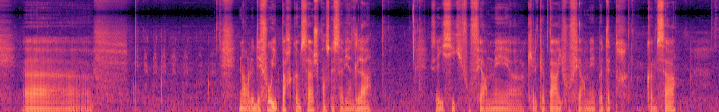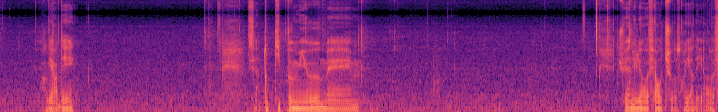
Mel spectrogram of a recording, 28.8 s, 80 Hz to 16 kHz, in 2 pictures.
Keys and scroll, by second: 27.2 ctrl+z, 27.8 ctrl+z.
